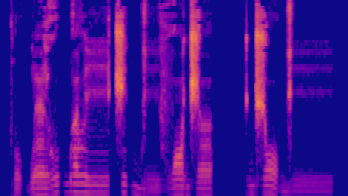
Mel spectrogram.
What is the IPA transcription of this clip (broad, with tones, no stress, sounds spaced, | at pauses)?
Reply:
ɾ u˨ ɡ͡b ɛ̃˧ ɣ u˦ ɡ͡b ə˦ l iː˦ t͡ʃ i˦ ɡ͡b iː˨ v ɔ˦ d͡ʒ ə˧ | d͡ʒ o˦˨ ɡ iː˨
